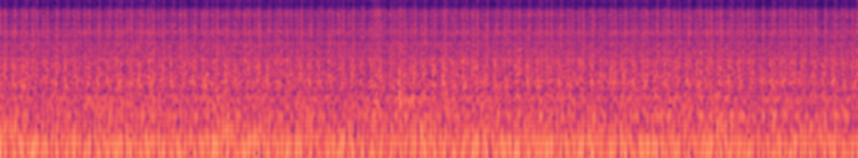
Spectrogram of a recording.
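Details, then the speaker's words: Old Ford loader backhoe, long unused, loud steady idle with a quick chuff near three per second and ragged exhaust pops; mechanic suspects it isn't getting full gas flow, as a fuel line connection leaks gas badly; unconfirmed. "there was a lot of popping going on um which I actually think uh is because it's not getting full uh gas flow because when um what I noticed is it's leaking gas like pretty freaking bad out of one of the um fuel line connections"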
